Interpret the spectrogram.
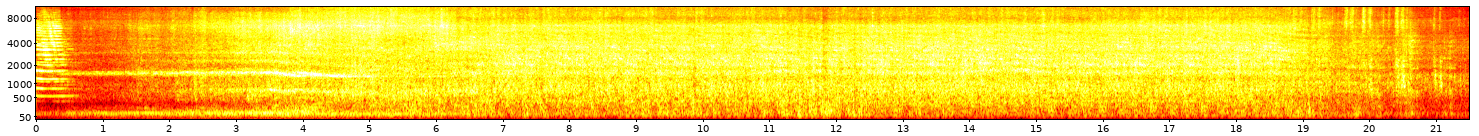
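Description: Green Line Express train passing through the station at high speed: the horn cuts off right at the start, the locomotive goes by with a falling tone about four seconds in, then the coaches rush and clatter over the rails for about fifteen seconds, fading away near the end.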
